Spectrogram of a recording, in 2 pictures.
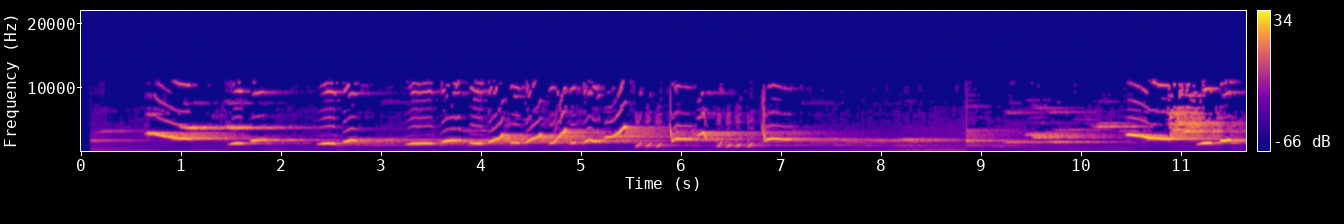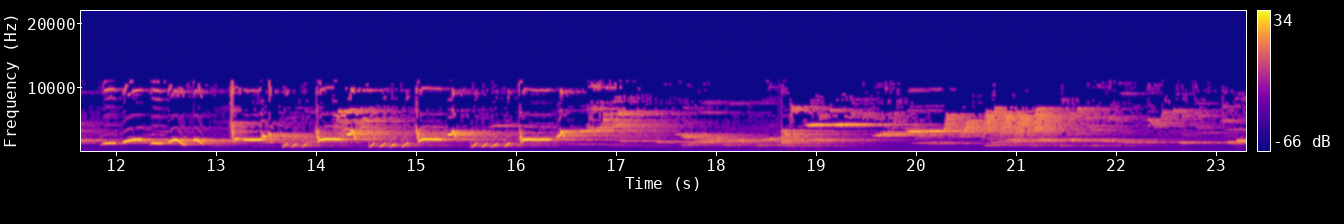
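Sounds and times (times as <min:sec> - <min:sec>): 
white-rumped shama song with whistled phrases, upward slides and trills: 0:00.1 - 0:23.2
low rumbling noise: 0:06.6 - 0:08.9.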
